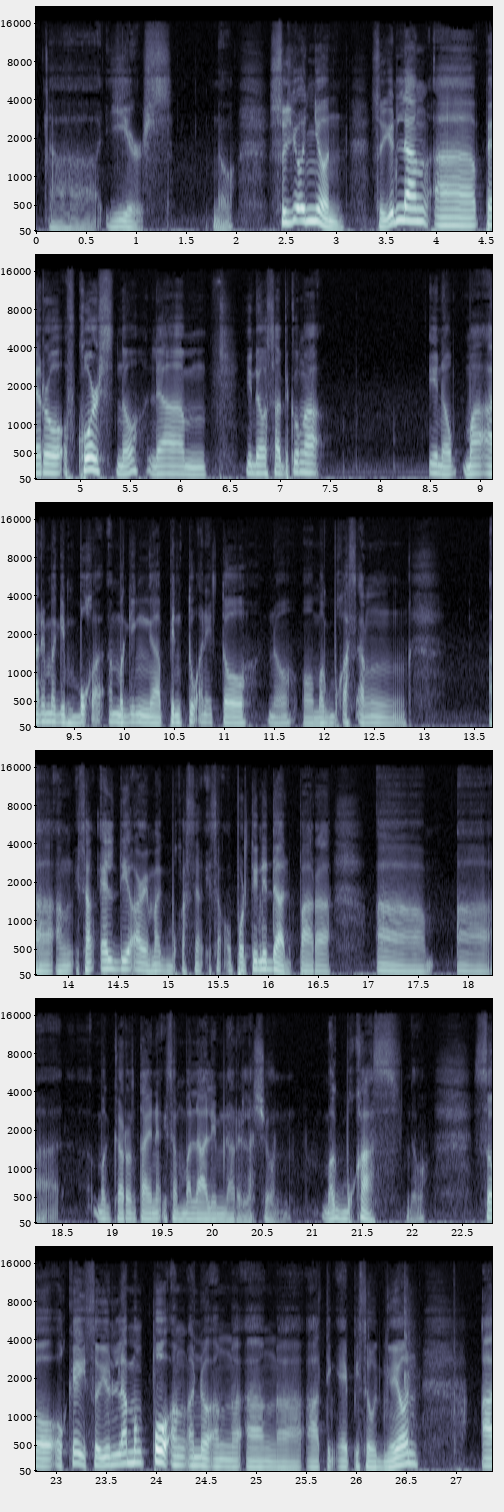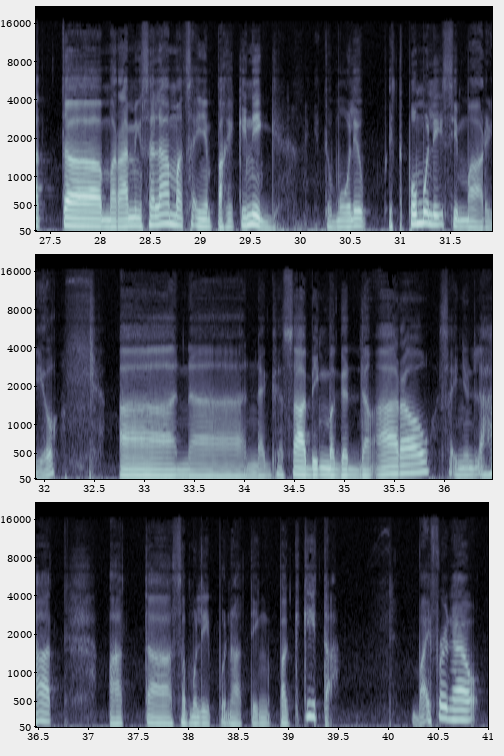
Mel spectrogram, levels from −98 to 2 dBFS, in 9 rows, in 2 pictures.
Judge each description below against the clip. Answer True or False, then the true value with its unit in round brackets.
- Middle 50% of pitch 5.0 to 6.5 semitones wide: False (4.5 semitones)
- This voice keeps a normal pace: True (145 wpm)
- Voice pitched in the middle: False (115 Hz)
